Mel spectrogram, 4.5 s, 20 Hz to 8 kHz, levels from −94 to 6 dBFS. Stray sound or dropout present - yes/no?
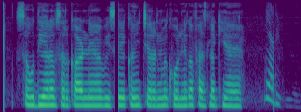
yes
